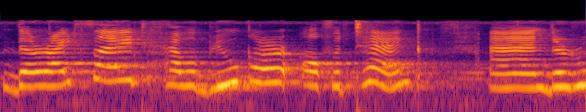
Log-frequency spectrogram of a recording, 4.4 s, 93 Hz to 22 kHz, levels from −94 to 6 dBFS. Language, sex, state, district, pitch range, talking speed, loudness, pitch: English, female, Punjab, Kapurthala, 330-395 Hz, 175 wpm, -13 LUFS, 340 Hz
